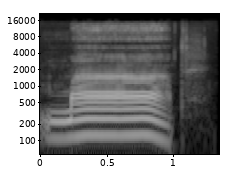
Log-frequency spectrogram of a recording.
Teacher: Adapun panjangnya mad thobi'i yaitu satu alif atau dua harakat atau dua ketukan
